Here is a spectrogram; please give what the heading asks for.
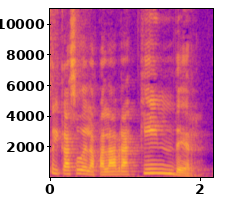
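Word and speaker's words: kínder: caso de la palabra kinder de dos sílabas esta palabra termine en r y con su pronunciación al natural nos llevaríamos la sorpresa de que dice kinder y como no queremos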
